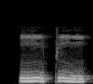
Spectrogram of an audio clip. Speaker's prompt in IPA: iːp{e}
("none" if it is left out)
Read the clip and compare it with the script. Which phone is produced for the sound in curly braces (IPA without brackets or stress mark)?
i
